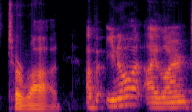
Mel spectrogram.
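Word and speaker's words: Tyrod: the other one uh it's torad it's not Ty Rod it's to Rod you know what I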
